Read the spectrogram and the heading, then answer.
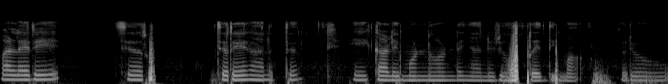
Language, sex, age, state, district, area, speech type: Malayalam, female, 18-30, Kerala, Wayanad, rural, spontaneous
